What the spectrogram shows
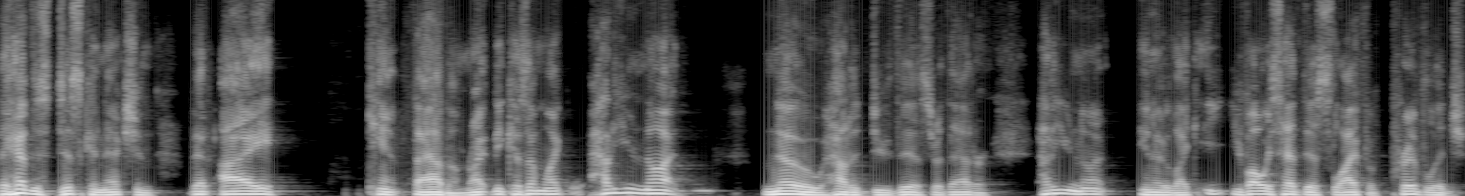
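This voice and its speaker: Against a quiet background, a man speaks at a moderate pace with lively intonation, his fairly low voice somewhat breathy and dark and mellow in tone. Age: 50s. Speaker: podcaster. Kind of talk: casual conversation.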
